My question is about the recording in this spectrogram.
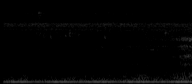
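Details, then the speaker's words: Toilet running continuously: constant hiss of water filling the tank that never shuts off; flange tested and not bad, owner suspects the handle needs replacing. "all right you hear that noise so my toilet is still running and I know this fange is not bad because I tested it"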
